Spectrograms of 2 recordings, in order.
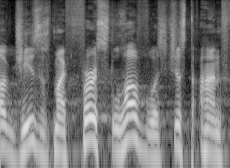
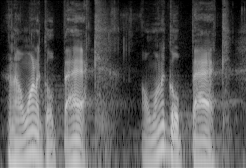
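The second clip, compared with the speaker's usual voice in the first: much softer and lower, near tears; quiet longing; 7 semitones lower, 7 dB quieter than usual. Real, not acted. Pastor confessing to the church his longing to return, hushed. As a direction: confess it softly, aching to return. Confessing repentance before congregation.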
